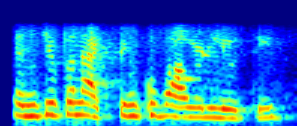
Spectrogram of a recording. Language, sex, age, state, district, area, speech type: Marathi, female, 18-30, Maharashtra, Wardha, rural, conversation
